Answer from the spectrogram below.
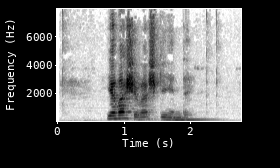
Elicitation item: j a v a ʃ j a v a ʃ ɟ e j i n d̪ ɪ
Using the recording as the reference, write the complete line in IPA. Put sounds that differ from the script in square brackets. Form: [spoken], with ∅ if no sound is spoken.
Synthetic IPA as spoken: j a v a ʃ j a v a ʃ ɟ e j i n d̪ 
